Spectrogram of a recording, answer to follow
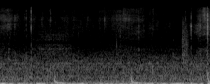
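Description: Quiet handling of a stack of paper banknotes and the clear plastic pouch of a cash binder: a soft rustle with a few faint taps.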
